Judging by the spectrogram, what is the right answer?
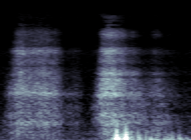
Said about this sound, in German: Was ich auch immer sehr, sehr, sehr toll finde, ist mir selber zuzuhören, wenn ich atme.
